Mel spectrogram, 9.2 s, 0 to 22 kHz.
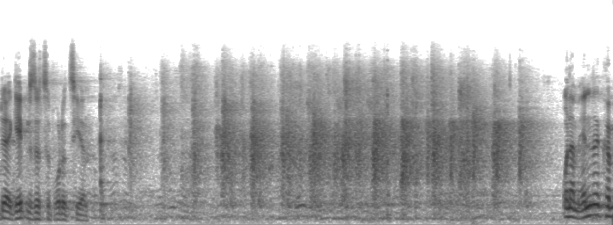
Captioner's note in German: Beifall bei der CDU und dem BÜNDNIS 90/DIE GRÜNEN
